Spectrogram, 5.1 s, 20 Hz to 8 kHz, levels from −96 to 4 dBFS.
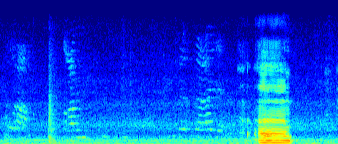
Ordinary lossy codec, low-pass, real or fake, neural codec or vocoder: none; 7.2 kHz; real; none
